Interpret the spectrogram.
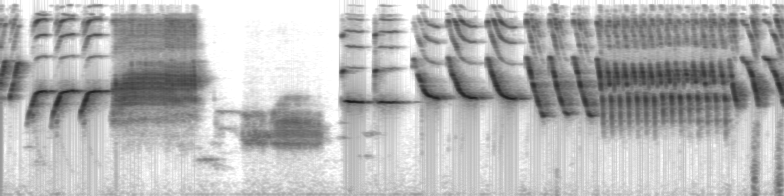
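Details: Caged domestic canary in long-duration rolling 'ngerol' song, kept as a tutor bird for competition songbirds: rapid high repeated sweeping notes, then a buzzy trill, a short lower rasp and a pause, then fast rolling phrases of descending notes.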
